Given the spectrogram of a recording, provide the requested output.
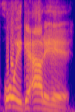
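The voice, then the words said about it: Mock Cockney accent. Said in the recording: “She turns cockney? ... I mean, I'm not good at accents.”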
